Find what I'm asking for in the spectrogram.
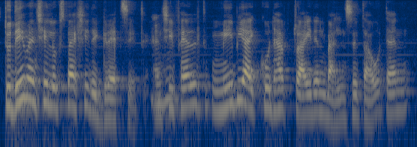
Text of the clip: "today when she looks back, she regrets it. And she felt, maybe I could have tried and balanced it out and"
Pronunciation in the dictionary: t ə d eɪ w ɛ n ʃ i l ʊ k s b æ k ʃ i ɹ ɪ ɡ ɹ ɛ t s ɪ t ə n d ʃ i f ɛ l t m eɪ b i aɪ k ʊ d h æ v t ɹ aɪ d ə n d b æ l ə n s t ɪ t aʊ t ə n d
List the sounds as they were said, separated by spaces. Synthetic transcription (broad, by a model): t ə d eɪ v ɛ n ʃ i l ʊ k s b æ k ʃ i ɹ ɪ ɡ ɹ ɛ t s ɪ t ə n d ʃ i f ɛ l t m eɪ b i aɪ k ʊ d h æ v t ɹ aɪ d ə n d b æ l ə n s ɪ t aʊ t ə n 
